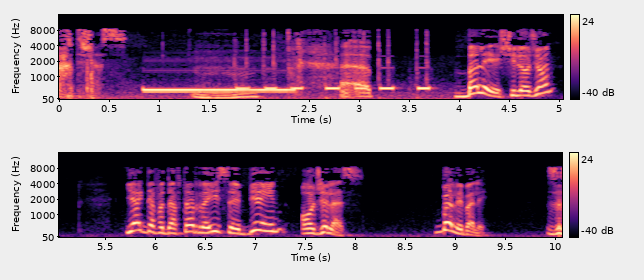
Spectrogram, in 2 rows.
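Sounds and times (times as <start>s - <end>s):
short telephone dialing beeps: 0.9s - 3.8s
steady telephone electronic tone: 1.2s - 2.5s
speech: 3.0s - 5.1s, 5.7s - 8.2s, 8.8s - 9.4s.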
